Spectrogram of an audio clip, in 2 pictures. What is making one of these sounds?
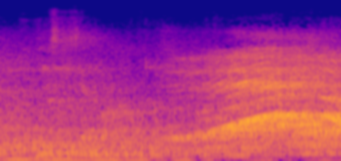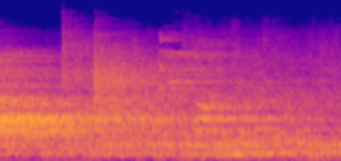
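Young women call out and cheer together in a large echoing hall.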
